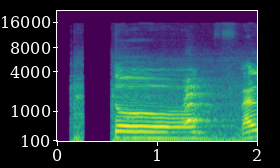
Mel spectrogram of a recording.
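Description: A man's voice holding one long, steady vocal note for just under a second, then fading, followed near the end by the start of speech.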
